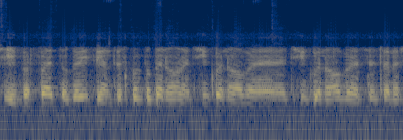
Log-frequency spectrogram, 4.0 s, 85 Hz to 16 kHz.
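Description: A man speaking Italian over single-sideband radio on the 20 m band, heard through the Xiegu G90 transceiver's speaker with the thin, narrow sound of an SSB voice.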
